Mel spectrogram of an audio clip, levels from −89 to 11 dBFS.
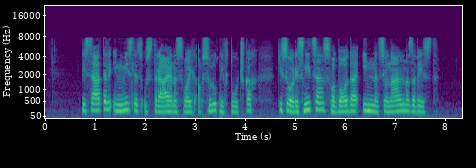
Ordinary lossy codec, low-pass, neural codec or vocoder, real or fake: AAC, 24 kbps; 10.8 kHz; none; real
